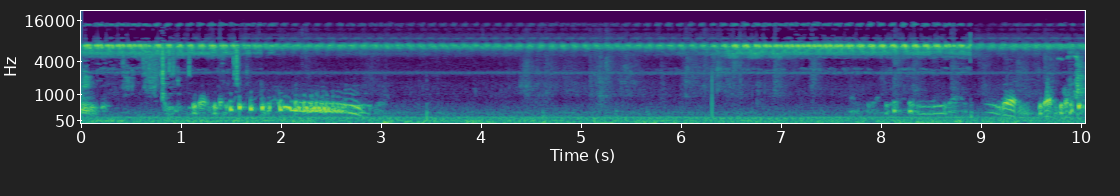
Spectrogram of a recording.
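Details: Low, tremulous pigeon coo for about two seconds at the start, a long near-silent pause with a steady high whine and faint clicks, then wavering coos resume near the end.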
